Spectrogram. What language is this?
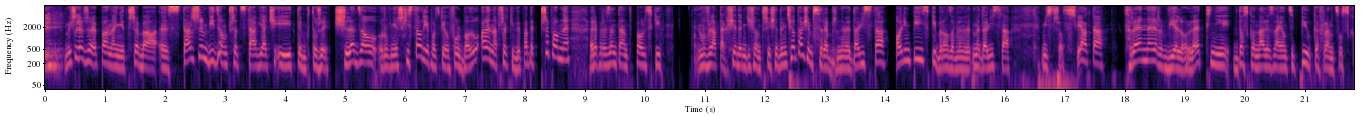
Polish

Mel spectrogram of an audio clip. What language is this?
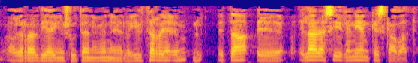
Basque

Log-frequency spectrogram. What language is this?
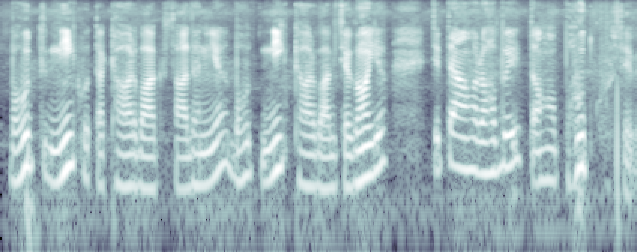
Maithili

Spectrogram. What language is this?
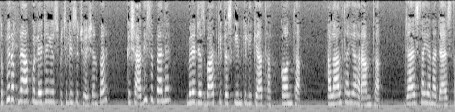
Urdu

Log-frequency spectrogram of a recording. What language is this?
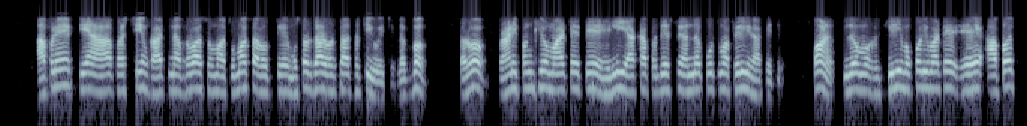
Gujarati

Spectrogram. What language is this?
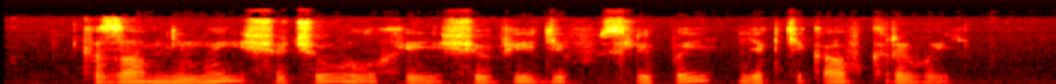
Ukrainian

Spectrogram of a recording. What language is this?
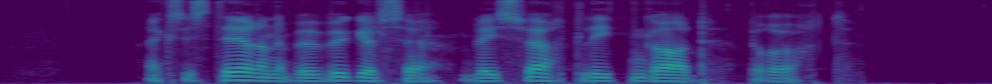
Norwegian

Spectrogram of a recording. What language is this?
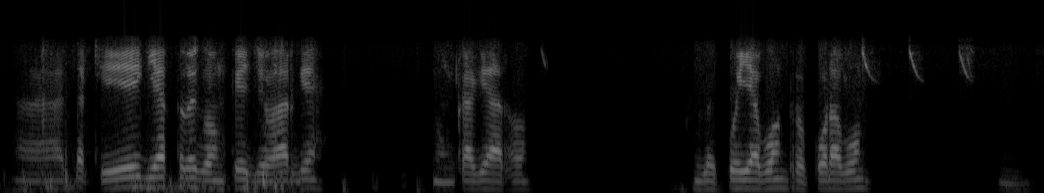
Santali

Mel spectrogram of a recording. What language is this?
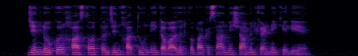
Urdu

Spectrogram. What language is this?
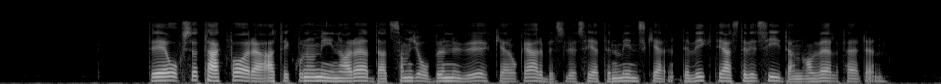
Swedish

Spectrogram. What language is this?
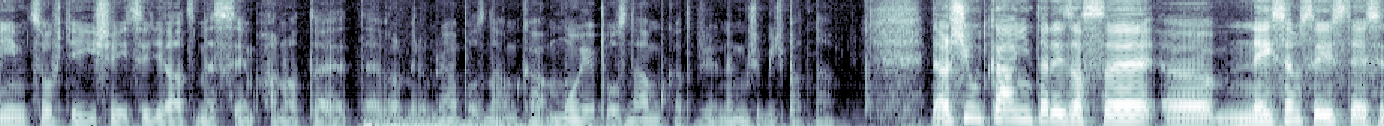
Czech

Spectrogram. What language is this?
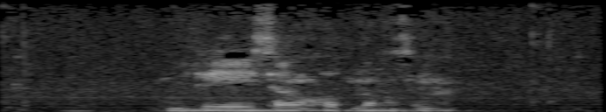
Uzbek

